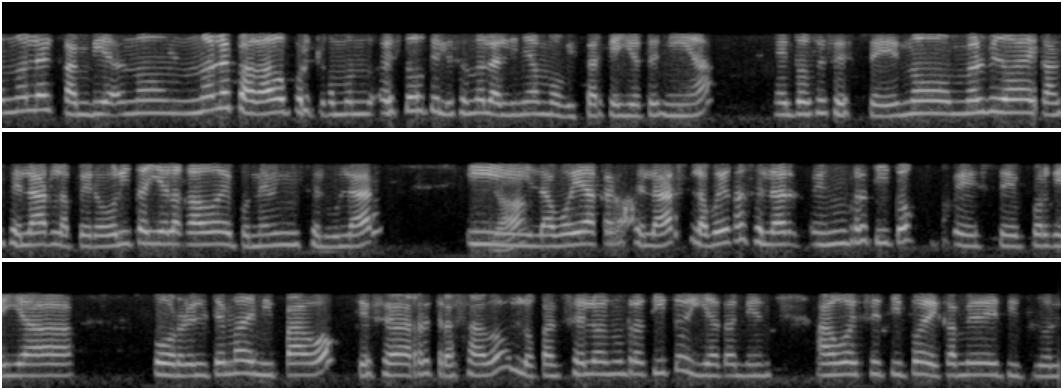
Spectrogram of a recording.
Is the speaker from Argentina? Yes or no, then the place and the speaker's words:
no; Breña, Lima, Peru; la cosa es que yo soy de Breña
